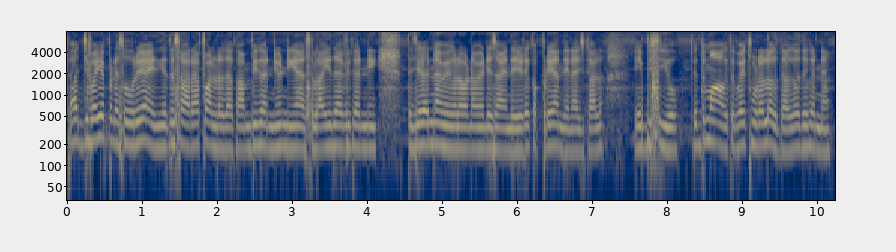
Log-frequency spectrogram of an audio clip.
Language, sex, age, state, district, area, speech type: Dogri, female, 45-60, Jammu and Kashmir, Samba, rural, spontaneous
